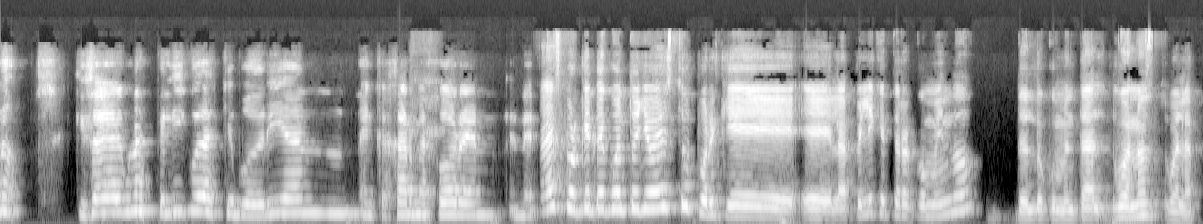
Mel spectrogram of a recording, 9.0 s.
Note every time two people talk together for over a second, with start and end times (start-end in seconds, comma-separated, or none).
none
